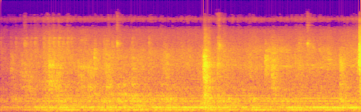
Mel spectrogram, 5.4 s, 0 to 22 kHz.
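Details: Mogilev MLM 400 kg passenger elevator, 2004, two-speed main drive, UL station with PU-1 board, after repair: door motor phases swapped so no current flows through its winding during travel. Smooth travel rumble, soft clicks, no hum. Normal elevator car travel.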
